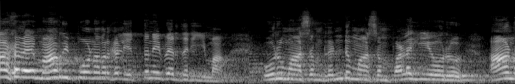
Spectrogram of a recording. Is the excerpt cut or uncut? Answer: cut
